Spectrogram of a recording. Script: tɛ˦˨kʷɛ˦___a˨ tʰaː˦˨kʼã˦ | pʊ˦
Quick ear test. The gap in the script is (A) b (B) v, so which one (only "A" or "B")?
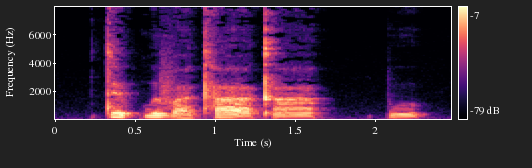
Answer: B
